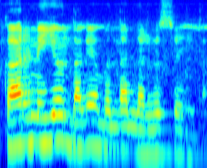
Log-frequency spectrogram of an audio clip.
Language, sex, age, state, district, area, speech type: Dogri, male, 18-30, Jammu and Kashmir, Reasi, rural, spontaneous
